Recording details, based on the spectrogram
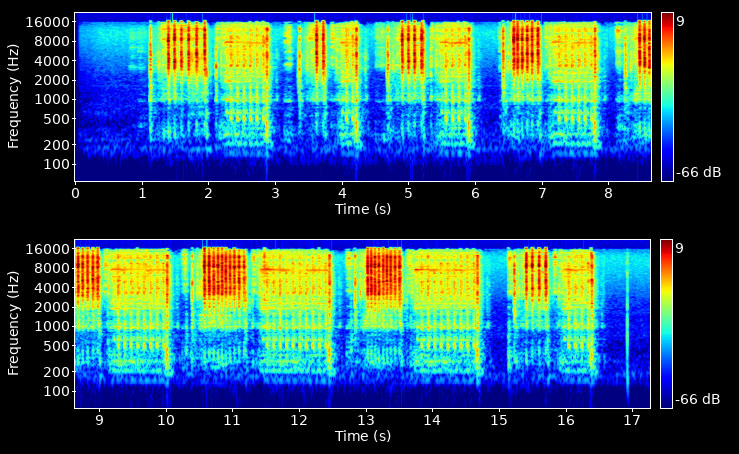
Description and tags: A phonecall is made on an old phone.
